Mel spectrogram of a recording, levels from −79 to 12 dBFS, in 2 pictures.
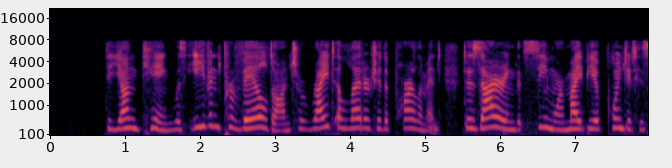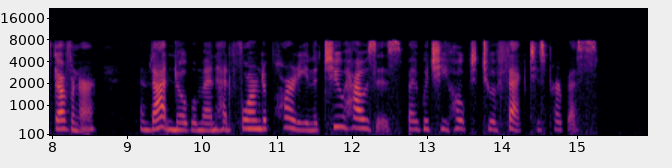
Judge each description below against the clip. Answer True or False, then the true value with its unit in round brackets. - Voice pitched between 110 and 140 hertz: False (260 Hz)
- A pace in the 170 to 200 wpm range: False (160 wpm)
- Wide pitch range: False (3.3 semitones)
